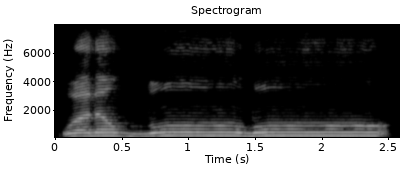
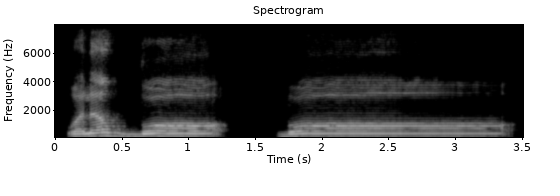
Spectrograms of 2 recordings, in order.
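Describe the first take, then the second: First: Slow, higher ضو, the long vowel shut toward 'o'; closed vowel imitation. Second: Slow, sustained ضا on an open 'a'; open dad. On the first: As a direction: show the mistake by sustaining a closed ضو. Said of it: "يغلق هكذا، يقول". (تقليد إغلاق الصوت في ضو) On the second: Shown as a demonstration. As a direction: chant a long open ضا to model it. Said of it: "ضاد مفتوحة ضا". (مدّ ضا مفتوحة في التلاوة)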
